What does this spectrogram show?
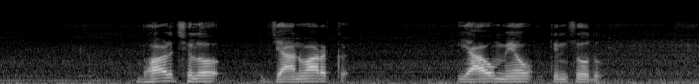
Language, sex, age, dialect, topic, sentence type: Kannada, male, 41-45, Dharwad Kannada, agriculture, question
